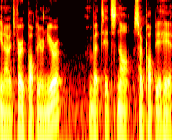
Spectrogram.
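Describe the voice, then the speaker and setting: A man speaks with a British accent. The recording is very clean, with a silent background. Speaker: vacuum sealer distributor, company founder. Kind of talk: podcast interview.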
